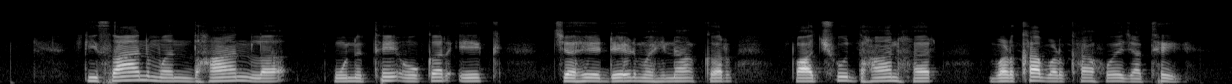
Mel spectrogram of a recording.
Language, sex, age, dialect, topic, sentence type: Chhattisgarhi, male, 56-60, Northern/Bhandar, agriculture, statement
